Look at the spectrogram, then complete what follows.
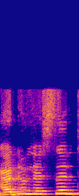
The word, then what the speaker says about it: adolescent: অ্যাডোলেসেন্ট হলো এডিও, অ্যাডো, এলই, অ্যাডোলেস, SCENT, অ্যাডোলেসেন্ট, এস আর সি পাশাপাশি আসে এবং দুটোরই উচ্চারণ হয়, সাধারণত একটা কনসোনেন্ট বাদ হয়ে যায়, কিন্তু এখানে সেটা হয়নি, অ্যাডোলেসেন্ট।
